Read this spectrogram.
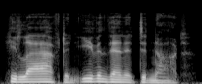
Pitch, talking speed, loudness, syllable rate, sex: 110 Hz, 235 wpm, -17 LUFS, 5.4 syllables/s, male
